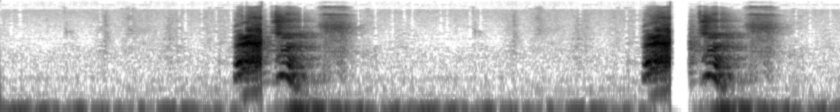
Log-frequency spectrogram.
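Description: Two sharp, explosive sneezes about three seconds apart, each a burst followed by a short trailing exhale.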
